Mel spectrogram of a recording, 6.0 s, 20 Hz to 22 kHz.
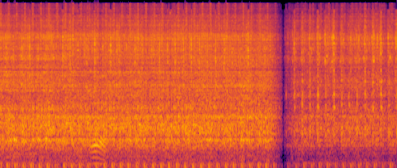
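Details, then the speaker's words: Honda Vario 125 after fixing the rattle, original part kept: steady, even idle putter with the tok-tok knock completely gone; normal idle. "oke teman-teman di sini suaranya 100% hilang suara toktok toktoknya sat langsam tuh oke suaranya sudah hilang"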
